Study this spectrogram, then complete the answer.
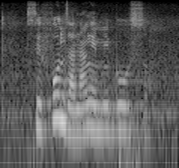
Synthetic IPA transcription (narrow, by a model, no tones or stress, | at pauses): sifund͡zʱanaŋemiɓuːsɔ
